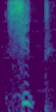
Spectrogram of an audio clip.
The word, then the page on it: sit: Roon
